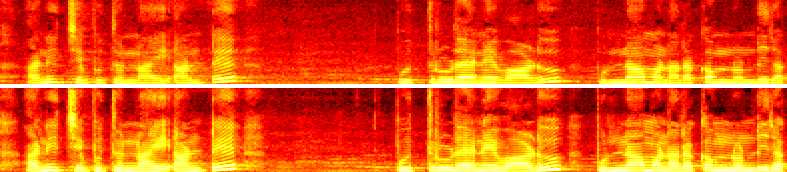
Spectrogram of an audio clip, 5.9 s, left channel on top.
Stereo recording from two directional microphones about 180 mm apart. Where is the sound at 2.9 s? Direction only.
35° right (ahead or behind).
